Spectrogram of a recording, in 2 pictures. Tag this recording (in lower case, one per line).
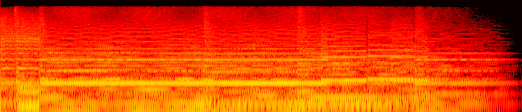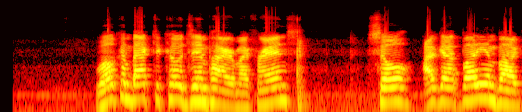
speech
music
